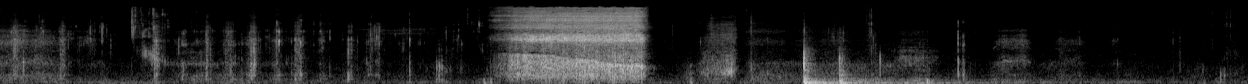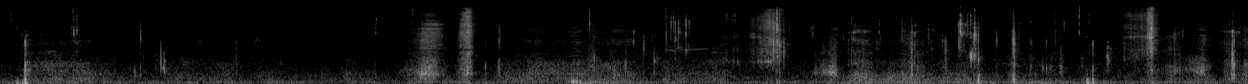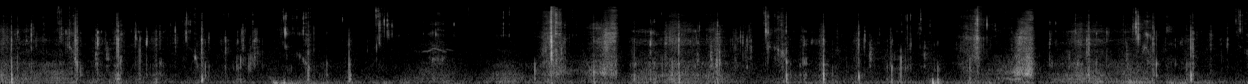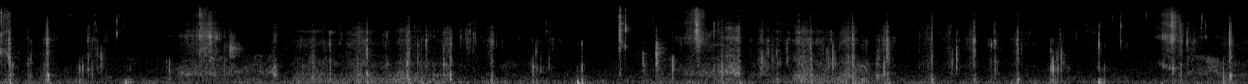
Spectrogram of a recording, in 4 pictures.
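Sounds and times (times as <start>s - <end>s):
biting and chewing fruit: 30.3s - 49.9s.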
